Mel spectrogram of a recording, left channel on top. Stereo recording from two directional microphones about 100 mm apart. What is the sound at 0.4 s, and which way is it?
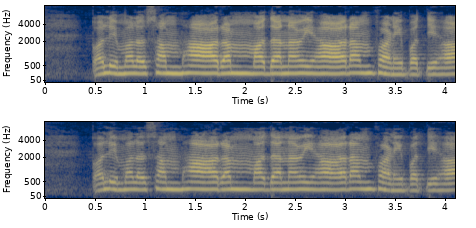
Speech, 35° left (ahead or behind).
